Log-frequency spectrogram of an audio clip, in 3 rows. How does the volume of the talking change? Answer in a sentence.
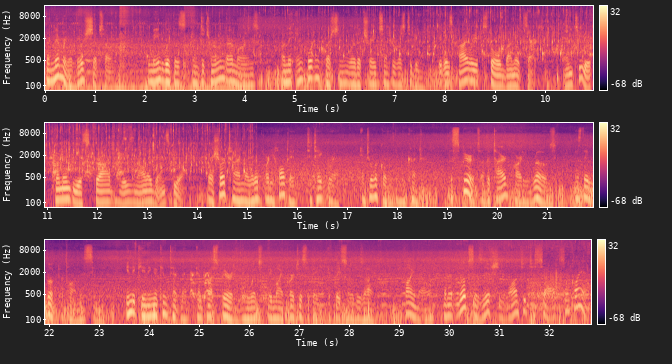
The loudness of the talking stays about the same.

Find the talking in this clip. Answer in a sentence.
The talking can be heard from 0.0 to 32.8 s.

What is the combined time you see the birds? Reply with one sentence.
You can't hear the birds here.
